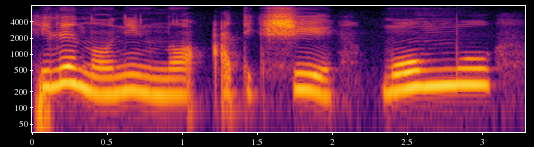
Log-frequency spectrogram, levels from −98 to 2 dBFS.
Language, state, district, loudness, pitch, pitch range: Sumi, Nagaland, Kohima, -15 LUFS, 220 Hz, 195-265 Hz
